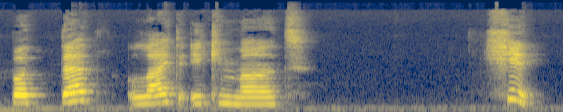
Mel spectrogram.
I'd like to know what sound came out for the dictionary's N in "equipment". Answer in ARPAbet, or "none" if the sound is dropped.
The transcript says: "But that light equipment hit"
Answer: none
